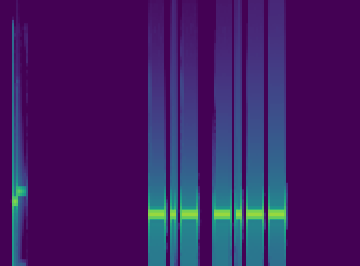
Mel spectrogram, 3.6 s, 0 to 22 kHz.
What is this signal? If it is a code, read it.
Morse code, heard as a keyed tone, about 22 wpm, 700 Hz. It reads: KY
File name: ARRL Sections v2 - 22wpm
